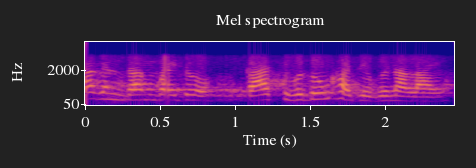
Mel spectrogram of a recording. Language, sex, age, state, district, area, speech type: Bodo, female, 60+, Assam, Kokrajhar, rural, conversation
